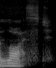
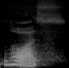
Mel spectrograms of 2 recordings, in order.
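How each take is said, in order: First: The word ends with a T sound. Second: The word ends with no T sound. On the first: The speaker calls it wrong. "with a T" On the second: The speaker calls it right. "there's no T"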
